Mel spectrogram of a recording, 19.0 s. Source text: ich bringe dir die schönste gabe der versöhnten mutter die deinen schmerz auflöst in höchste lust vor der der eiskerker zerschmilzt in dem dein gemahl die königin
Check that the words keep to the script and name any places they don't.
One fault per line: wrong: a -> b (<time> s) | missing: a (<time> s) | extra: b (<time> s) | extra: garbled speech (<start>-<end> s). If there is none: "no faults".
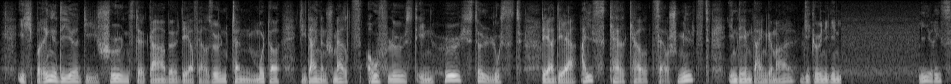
missing: vor (10.4 s)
